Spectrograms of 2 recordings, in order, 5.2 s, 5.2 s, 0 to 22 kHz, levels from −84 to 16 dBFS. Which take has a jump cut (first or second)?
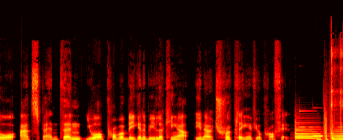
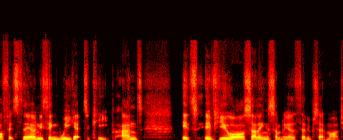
first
